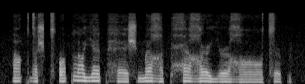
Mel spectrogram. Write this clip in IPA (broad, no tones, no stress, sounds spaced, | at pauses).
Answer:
a q d ɔ ʃ t͡sʼ ɔ p l ɔ j ɛ p h ɛː ʃ m ə ʁ ə p ħ ə ʁ ə˞ j ə˞ ʁ ɔː t͡s ə˞ p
